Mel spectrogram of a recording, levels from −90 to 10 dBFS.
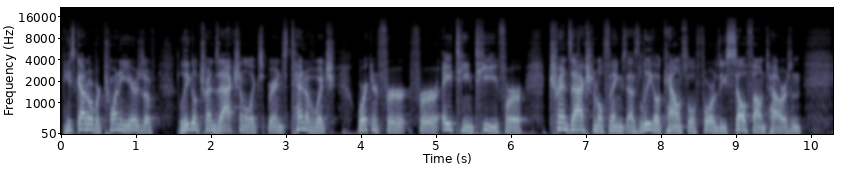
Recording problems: none

